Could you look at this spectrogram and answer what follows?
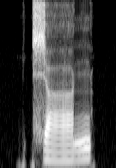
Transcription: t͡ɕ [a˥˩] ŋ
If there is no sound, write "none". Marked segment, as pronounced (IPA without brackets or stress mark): a˩˦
